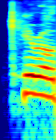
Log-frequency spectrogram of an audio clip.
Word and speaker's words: Kero: name is uh well their name rhymes with zero well they are zero so yeah their name checks out yeah the name starts with the k and rhymes with the zero and um but anyway um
